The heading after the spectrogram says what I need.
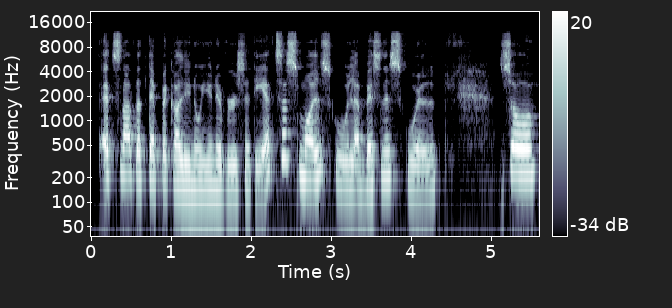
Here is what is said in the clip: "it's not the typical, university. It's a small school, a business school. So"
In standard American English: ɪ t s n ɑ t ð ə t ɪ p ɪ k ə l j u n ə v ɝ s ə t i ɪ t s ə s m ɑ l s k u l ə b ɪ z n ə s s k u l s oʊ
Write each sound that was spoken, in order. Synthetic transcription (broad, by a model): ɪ t s n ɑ t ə t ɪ p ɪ k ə l j u n ə v ɝ s ə t i ɪ t s ə s m ɑ l s k u l ə b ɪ s n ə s s k u l s oʊ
